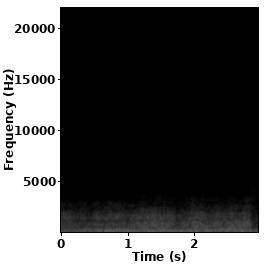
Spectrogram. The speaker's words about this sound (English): in case you heard that was a plane going by.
